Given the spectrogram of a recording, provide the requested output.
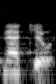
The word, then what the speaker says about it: Natkiel: Natkiel, correct. – Natkiel? – Natkiel, correct.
